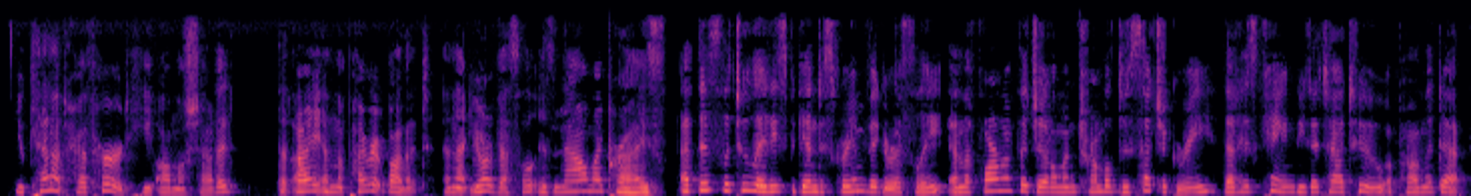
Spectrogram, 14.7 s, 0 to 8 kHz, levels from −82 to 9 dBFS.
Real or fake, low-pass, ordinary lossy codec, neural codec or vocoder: real; 7.2 kHz; AAC, 32 kbps; none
